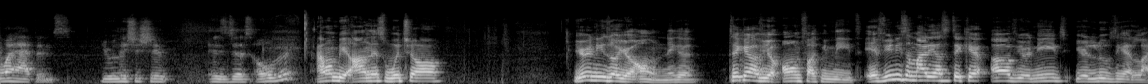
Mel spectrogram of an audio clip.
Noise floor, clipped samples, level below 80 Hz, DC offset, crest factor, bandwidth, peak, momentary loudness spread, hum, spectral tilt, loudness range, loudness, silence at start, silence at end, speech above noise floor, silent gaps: -50 dBFS; under 0.1%; -60 dBFS; under 0.1%; 14 dB; 11.5 kHz; -2 dBFS; 12 LU; none; -7 dB/octave; 3 LU; -17 LUFS; 0 s; 0 s; 34 dB; none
